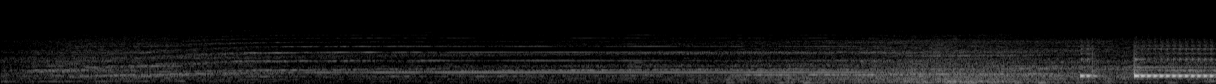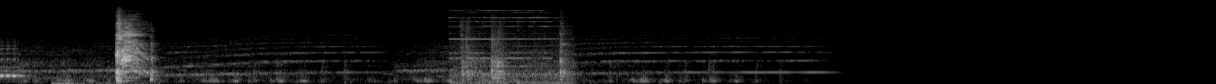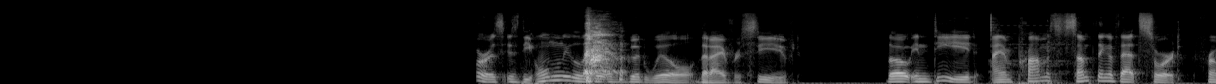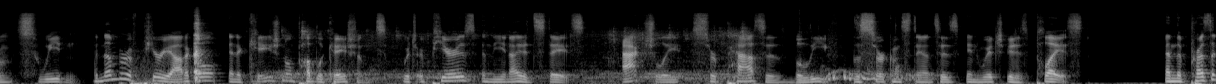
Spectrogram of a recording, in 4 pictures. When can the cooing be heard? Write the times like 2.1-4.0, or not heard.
38.9-46.0.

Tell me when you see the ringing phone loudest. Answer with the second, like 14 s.
12 s.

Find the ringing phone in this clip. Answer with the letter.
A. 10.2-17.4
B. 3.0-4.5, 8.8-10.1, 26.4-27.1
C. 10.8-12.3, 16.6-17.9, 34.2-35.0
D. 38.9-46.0
C.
